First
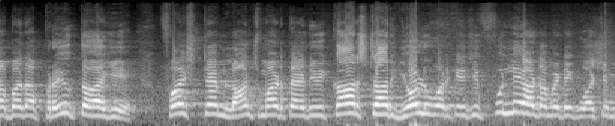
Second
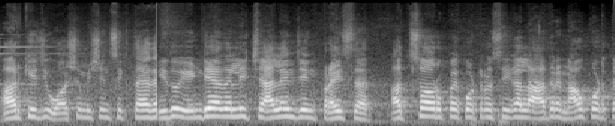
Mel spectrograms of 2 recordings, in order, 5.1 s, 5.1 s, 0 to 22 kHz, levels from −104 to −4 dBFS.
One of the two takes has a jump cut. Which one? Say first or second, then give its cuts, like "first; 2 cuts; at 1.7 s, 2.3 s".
second; 1 cut; at 1.3 s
